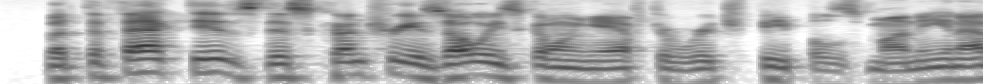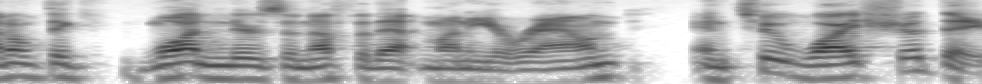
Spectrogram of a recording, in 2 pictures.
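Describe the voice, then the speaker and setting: A man's unremarkable speaking voice, medium in pitch with ordinary pitch variation, at a moderate pace, in a dry, close sound with no echo. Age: 60s. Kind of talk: panel discussion.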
